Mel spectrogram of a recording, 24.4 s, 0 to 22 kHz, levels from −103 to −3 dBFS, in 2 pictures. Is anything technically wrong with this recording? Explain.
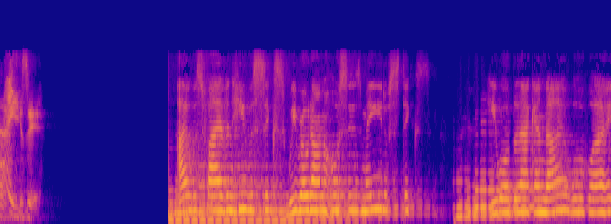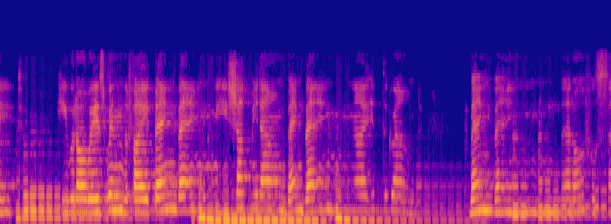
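Yes. A speech-oriented noise suppressor was left active on this non-speech audio. It treats sustained tones, ambience and decaying tails as background noise and pulls them down, while sharp onsets mostly pass. The result is gain that swings by about 15 dB across the clip, so the sound pumps and thins, with held material sinking and returning unevenly. The top end stops near 8 kHz, consistent with the low-bitrate Opus call path the audio came through.

The suppressor cuts hardest in specific stretches. These are 7.8 to 9.1 s (deepest about 19 dB), 12.35 to 12.56 s (about 15 dB), 12.96 to 13.68 s (about 16 dB), 14.23 to 14.38 s (about 11 dB), 14.7 to 16.2 s (about 16 dB), 18.6 to 21.6 s (about 19 dB, roughly three seconds affected), 22.78 to 23.08 s (about 7 dB) and 23.4 s to the end (about 15 dB). In each of these sound cut by the noise suppressor, steady or fading content sinks in level or has its decay chopped short.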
